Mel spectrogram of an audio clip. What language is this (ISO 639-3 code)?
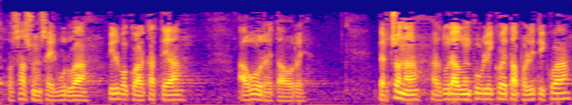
eus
